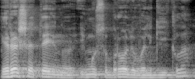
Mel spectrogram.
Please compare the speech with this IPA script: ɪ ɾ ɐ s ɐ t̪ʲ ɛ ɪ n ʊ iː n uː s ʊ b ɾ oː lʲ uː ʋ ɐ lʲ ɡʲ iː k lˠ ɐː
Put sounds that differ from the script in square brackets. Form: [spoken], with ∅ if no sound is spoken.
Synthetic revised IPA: ɪ ɾ ɐ [ʃ] ɐ t̪ʲ ɛ ɪ n ʊ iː [m] uː s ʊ b ɾ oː lʲ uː ʋ ɐ lʲ ɡʲ iː k lˠ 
